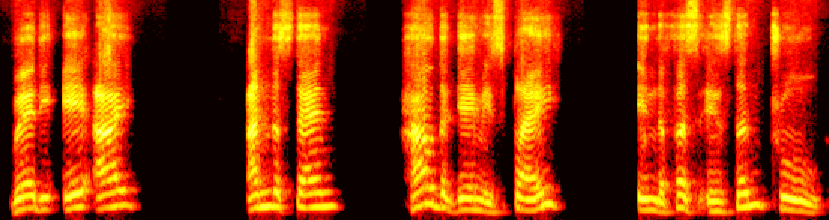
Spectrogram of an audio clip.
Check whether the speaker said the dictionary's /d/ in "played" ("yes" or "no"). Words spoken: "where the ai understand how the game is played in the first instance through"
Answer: no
